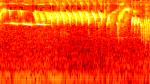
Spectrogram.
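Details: Canary singing powerfully: a thin held whistle gives way to a steady trill of bright repeated chirps, then falling slurs and a quick buzzy roll at the end.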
